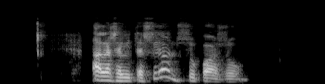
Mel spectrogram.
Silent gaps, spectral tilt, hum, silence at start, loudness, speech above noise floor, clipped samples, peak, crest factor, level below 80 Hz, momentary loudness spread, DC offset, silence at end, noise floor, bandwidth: none; -4.5 dB/octave; none; 0.35 s; -19 LUFS; 57 dB; under 0.1%; -2 dBFS; 20 dB; -74 dBFS; 17 LU; under 0.1%; 0.8 s; -75 dBFS; 9.6 kHz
